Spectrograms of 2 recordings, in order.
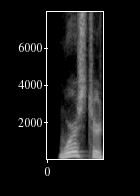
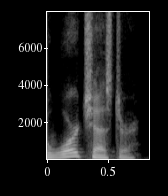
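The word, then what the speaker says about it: Worcester: Americans also love mispronouncing British words. Lester becomes Liechester. Worester turns into Wararchchester.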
